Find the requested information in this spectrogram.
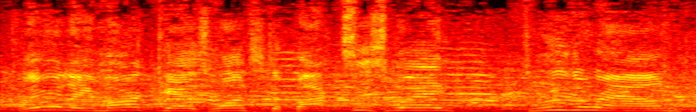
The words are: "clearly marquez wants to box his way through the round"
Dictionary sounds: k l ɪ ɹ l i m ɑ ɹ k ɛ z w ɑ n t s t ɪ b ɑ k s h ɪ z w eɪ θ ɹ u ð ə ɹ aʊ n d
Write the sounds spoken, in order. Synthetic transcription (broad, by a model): k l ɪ ɹ l i m ɑ ɹ k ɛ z w ɑ n t s t ɪ b ɑ k s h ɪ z w eɪ θ ɹ u ð ə ɹ aʊ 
